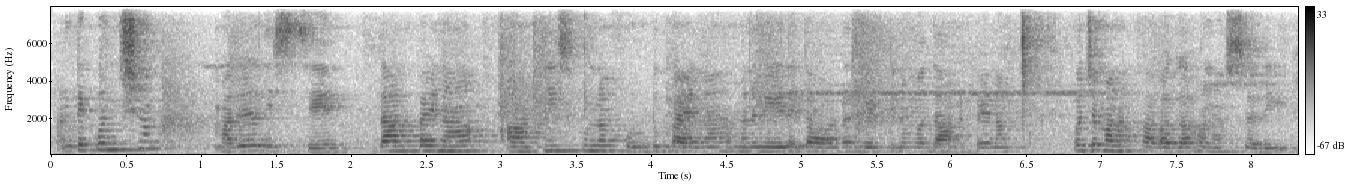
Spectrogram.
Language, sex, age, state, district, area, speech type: Telugu, female, 18-30, Telangana, Hyderabad, urban, spontaneous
